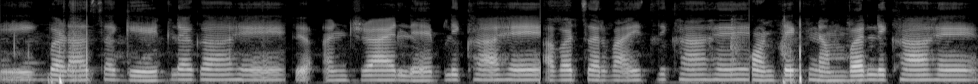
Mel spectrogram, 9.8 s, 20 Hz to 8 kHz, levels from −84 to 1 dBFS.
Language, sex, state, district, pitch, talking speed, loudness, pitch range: Hindi, female, Uttar Pradesh, Deoria, 175 Hz, 110 wpm, -23 LUFS, 165-180 Hz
